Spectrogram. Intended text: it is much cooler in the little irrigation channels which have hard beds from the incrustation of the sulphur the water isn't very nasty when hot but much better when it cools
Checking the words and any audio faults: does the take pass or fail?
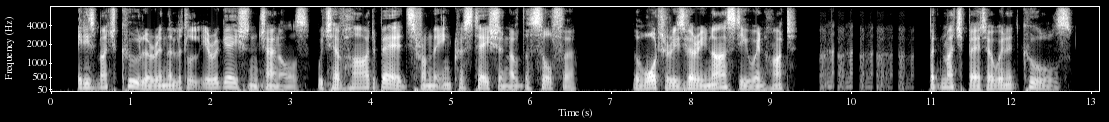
fail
